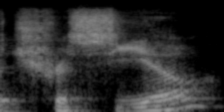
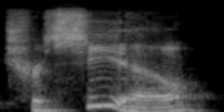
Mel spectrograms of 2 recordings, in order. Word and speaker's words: tresillo: talk a little music theory, that's called the tresillo. It's spelled Tresillo.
